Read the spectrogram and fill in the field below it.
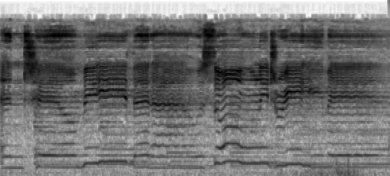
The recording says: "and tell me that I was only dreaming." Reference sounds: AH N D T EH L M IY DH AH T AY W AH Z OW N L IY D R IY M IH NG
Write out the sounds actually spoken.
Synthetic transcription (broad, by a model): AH N T EH L M IY DH AH T AY W AH Z OW N L IY D R IY M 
